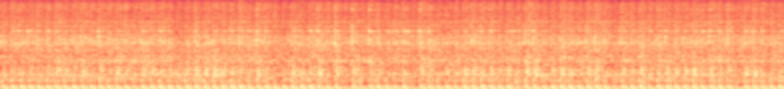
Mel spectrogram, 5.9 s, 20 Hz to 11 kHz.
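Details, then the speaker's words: Honda GX200 on a Toro SG-6 stump grinder, after carb work and an idle stop screw turned 1/4 to the right: steady, even four-stroke putter at idle with no stumbling. "And now I'll let you listen to it at idle, and it sounds okay."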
